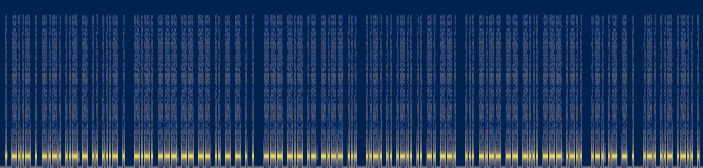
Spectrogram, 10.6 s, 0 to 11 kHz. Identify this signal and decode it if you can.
Morse code, heard as a keyed tone, about 48 wpm, 800 Hz. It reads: EXECUTIVE COMMITTEE OKAYS FILING SYMBOL RATE RULE
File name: ANGLAIS texte clair 3 vitesse 45 mots minute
